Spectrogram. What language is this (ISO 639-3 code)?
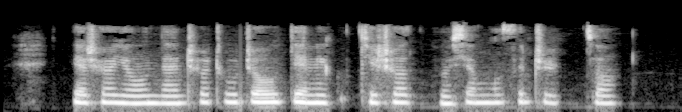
zho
